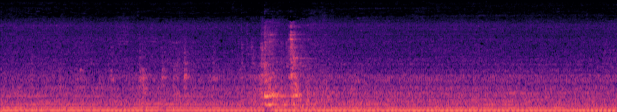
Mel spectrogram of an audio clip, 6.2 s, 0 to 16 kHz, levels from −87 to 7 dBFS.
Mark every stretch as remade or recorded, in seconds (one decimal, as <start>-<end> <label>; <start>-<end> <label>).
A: 0.0-5.1 remade; 5.1-5.8 recorded; 5.8-6.2 remade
